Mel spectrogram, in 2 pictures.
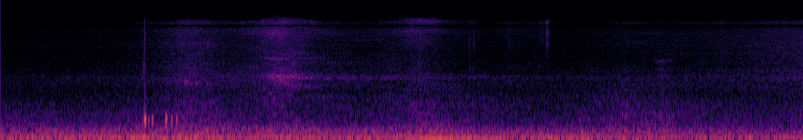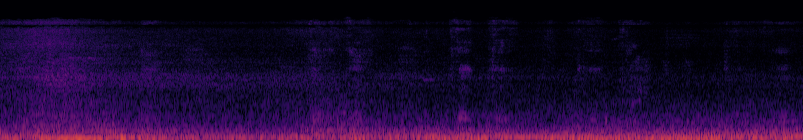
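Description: A car engine hums steadily from inside while driving along a road.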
